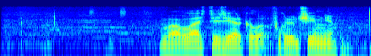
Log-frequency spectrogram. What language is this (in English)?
Russian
